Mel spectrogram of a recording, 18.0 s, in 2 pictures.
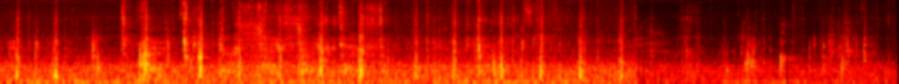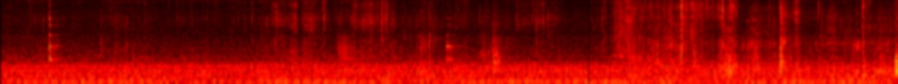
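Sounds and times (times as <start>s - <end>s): wet chewing and smacking: 0.0s - 9.0s, 9.9s - 17.9s.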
